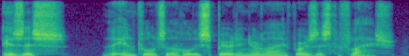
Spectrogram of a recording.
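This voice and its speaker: Gravelly low-voiced male preacher. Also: flat delivery, moderate pace, pushed and bright, dry recording, studio quality. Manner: emphatic, fires rhetorical questions. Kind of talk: sermon.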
